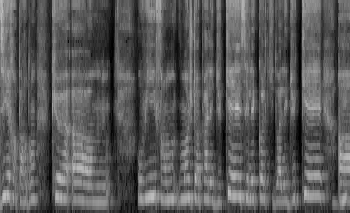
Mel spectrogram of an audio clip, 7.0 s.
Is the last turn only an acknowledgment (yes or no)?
yes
